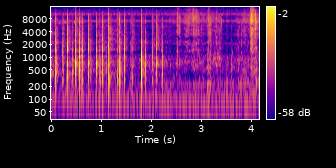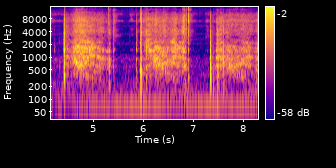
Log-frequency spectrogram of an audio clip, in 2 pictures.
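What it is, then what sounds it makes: Cardboard food box. Long painted fingernails tap and scratch the printed side panel of a small, hollow yellow and blue Maggi cardboard soup box held in the hand. A quick run of sharp, dry clicks fills the first two seconds. Then come softer, hissy scratching passages broken by occasional single taps.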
